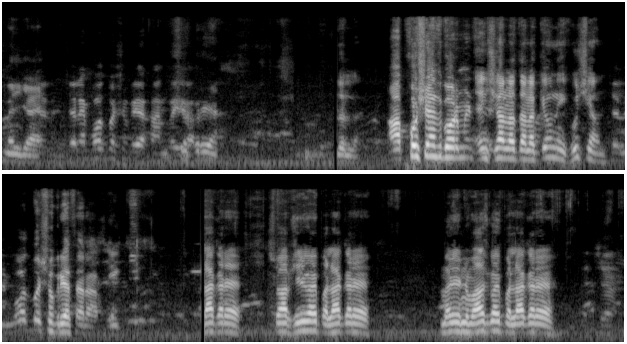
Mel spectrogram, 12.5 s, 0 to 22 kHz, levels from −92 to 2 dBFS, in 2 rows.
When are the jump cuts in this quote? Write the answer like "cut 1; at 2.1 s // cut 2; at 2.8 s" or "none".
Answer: cut 1; at 3.3 s // cut 2; at 7.8 s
